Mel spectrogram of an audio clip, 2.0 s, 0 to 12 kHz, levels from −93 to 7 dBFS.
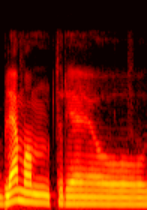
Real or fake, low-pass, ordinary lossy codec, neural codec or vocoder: real; 7.2 kHz; Opus, 32 kbps; none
